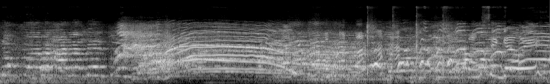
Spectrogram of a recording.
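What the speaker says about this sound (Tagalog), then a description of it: "Ang sigaw eh." A crowd at a Christmas party raffle erupts in loud, high-pitched shouting and cheering that builds after a second and stays sustained, with excited squeals and chatter mixed through it.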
